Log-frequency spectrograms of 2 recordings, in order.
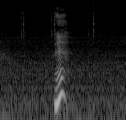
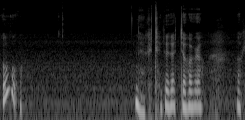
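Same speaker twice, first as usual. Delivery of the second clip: normal talking voice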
